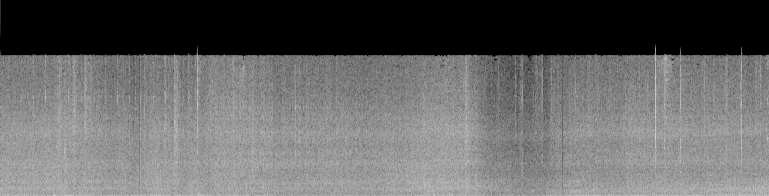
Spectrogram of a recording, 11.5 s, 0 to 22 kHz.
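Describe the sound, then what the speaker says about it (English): In the Battlefield 1 game, a jeep drives along with a steady, loud engine rumble and road noise that stays constant throughout, dipping only briefly near the end before picking back up, with no talking. "I see that jeep."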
